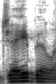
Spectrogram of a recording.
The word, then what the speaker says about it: Jabil: uh I actually as of yesterday I said jabil but actually it's Jael I believe right is the correct pronunciation that's correct and Matt comes from a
